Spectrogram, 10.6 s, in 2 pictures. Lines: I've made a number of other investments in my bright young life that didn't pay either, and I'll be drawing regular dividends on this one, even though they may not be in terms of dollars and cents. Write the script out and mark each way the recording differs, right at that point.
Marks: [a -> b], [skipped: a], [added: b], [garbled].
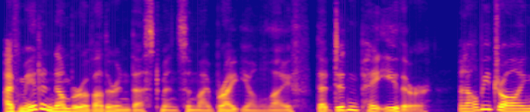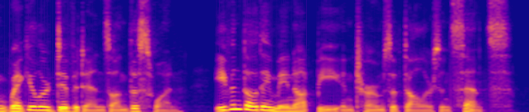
I've made a number of other investments in my bright young life that didn't pay either, and I'll be drawing regular dividends on this one, even though they may not be in terms of dollars and cents.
